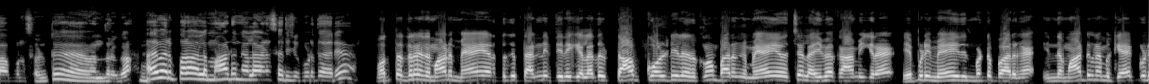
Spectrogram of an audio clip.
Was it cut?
yes; 2 cuts; at 1.4 s, 3.7 s

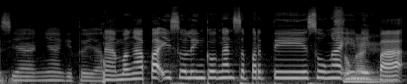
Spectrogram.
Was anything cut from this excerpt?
yes; 1 cut; at 1.1 s

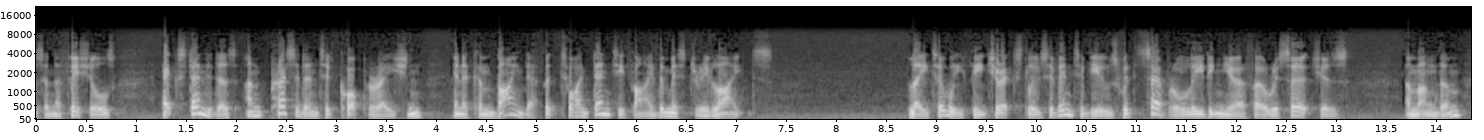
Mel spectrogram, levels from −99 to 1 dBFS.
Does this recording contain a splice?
no; 0 cuts

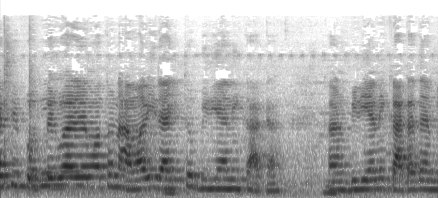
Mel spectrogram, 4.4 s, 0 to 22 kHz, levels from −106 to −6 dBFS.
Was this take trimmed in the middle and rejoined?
no; 0 cuts

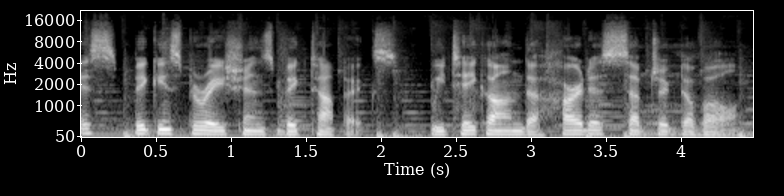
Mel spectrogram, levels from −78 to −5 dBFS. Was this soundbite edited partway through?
no; 0 cuts

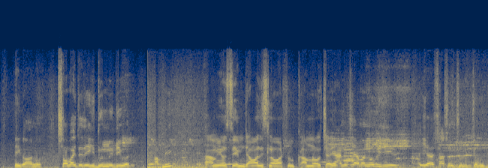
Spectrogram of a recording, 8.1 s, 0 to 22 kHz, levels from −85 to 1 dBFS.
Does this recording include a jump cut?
yes; 1 cut; at 2.4 s

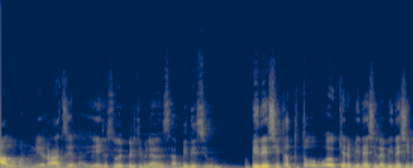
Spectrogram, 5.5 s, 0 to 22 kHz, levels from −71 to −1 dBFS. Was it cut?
no; 0 cuts

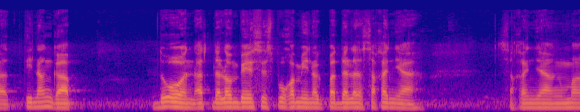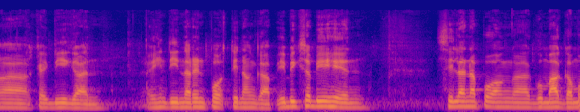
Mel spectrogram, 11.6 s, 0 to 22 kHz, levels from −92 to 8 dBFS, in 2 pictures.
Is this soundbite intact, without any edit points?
yes; 0 cuts

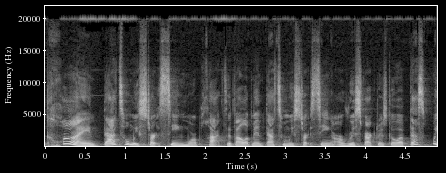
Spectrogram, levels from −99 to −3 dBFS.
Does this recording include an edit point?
no; 0 cuts

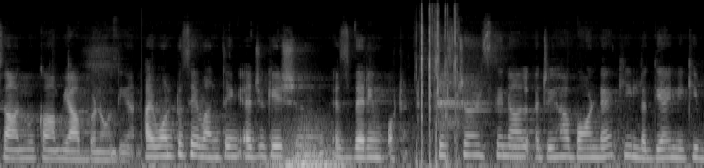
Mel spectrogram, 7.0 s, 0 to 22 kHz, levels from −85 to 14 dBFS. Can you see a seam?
yes; 2 cuts; at 1.4 s, 4.2 s

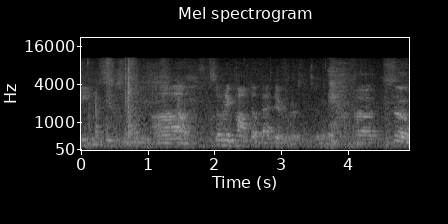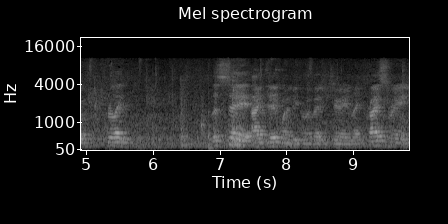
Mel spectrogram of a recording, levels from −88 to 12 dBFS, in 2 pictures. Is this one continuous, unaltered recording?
yes; 0 cuts

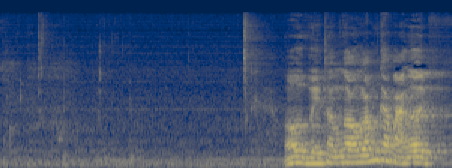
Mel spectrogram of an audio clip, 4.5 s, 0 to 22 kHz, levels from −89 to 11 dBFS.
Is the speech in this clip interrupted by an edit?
no; 0 cuts

